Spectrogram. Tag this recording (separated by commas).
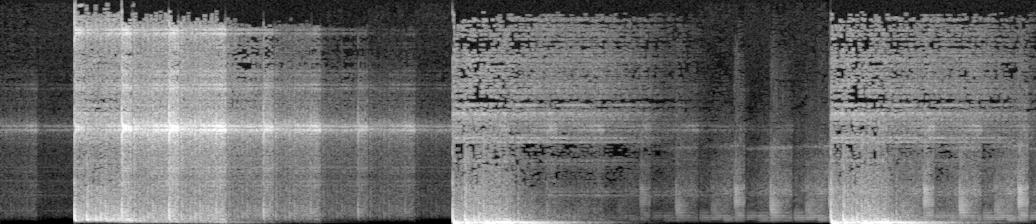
Music, Electronic music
